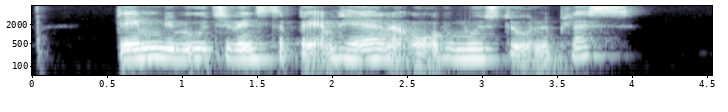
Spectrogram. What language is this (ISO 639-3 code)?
dan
